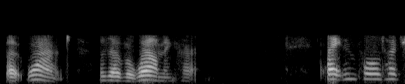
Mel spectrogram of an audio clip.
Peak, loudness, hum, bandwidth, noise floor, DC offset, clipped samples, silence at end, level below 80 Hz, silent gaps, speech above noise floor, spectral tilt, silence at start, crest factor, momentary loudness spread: -8 dBFS; -25 LUFS; none; 4.1 kHz; -73 dBFS; under 0.1%; under 0.1%; 0 s; -68 dBFS; none; 48 dB; -7.5 dB/octave; 0.05 s; 20 dB; 18 LU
